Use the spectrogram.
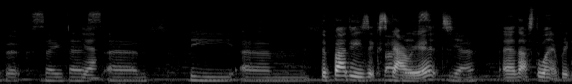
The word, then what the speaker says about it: Iscariot: certain way to me, but just because you pronounce them differently doesn't make it wrong. It's how you feel. But Iscariot is Iscariot.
